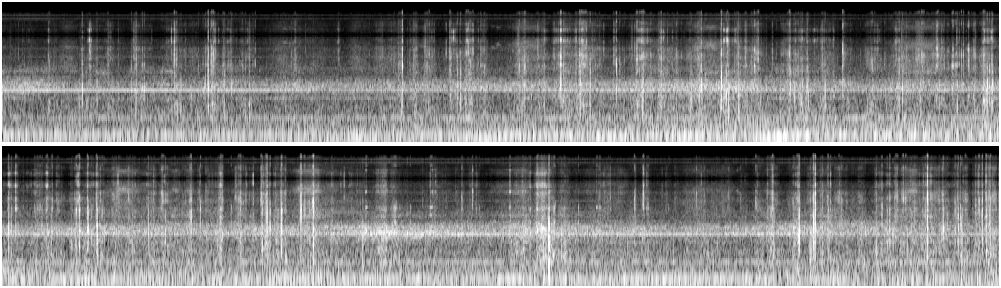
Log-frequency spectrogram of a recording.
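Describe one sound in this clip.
Loose rubber chips rustle and patter as they are scattered.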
